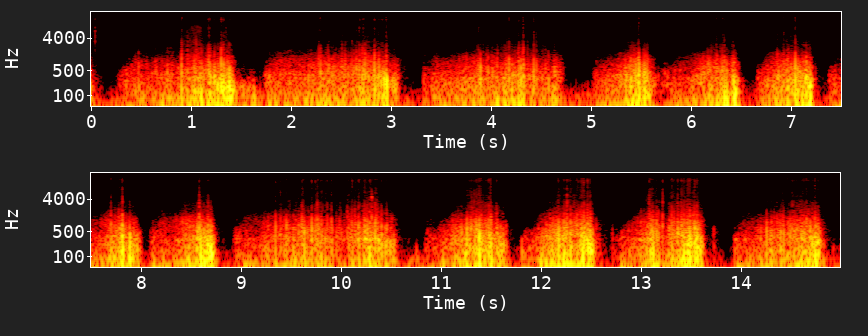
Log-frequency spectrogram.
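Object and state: Foam microphone windscreen being scratched.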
